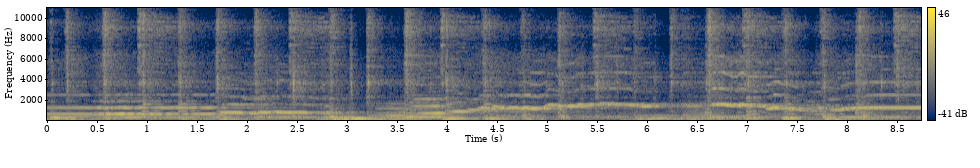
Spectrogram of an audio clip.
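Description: Live band playing an instrumental passage: a flute-like lead melody of long, gliding notes that climbs higher midway and drops back near the end, over a steady beat of tabla and percussion with keyboards.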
